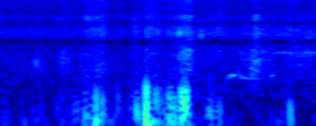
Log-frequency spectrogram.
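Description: Faint, soft low thumps, a small cluster of them from about half a second to just past a second in.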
